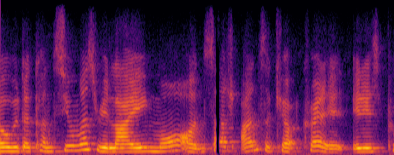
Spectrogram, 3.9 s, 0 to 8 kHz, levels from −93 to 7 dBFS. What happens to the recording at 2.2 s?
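From 2.15 to 2.26 s there are lost AMR speech frames: about 40 ms, fitting two frames, is concealed by repeating the last good parameters at falling gain, so the sound drops to near silence.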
